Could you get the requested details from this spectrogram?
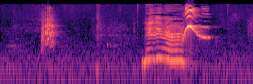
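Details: Rainbow lorikeet (Trichoglossus moluccanus), a very social classroom pet that squawks constantly for attention, gives a brief harsh chirp, then a drawn-out, throaty squawk sweeping sharply upward at the end, indoors in a quiet room.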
